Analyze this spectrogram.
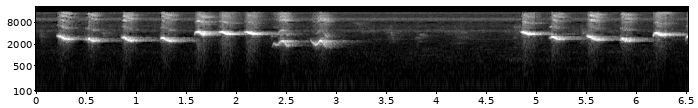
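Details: Oriental magpie-robin, a caged bird, sung for training, best done in the morning or afternoon: loud clear whistled notes near the top of the range, falling slurs repeated in quick series, a pause, then more bright whistles.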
